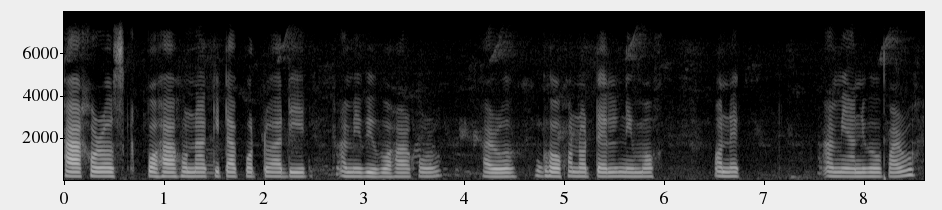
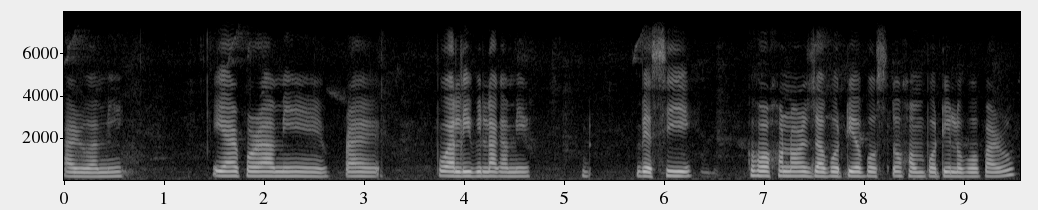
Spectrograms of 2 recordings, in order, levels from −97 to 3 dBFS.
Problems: constant background noise, continuous background conversations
